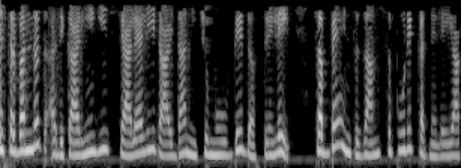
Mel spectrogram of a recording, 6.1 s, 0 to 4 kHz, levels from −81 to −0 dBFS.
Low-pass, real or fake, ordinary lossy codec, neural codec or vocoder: 3.6 kHz; real; MP3, 24 kbps; none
